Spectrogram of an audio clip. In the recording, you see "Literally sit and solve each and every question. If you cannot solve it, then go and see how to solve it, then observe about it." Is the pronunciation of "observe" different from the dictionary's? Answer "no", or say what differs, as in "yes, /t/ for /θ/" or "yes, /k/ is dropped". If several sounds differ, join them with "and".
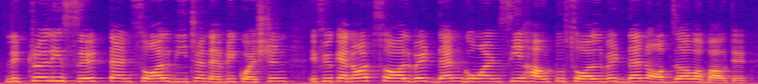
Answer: no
